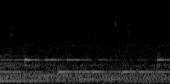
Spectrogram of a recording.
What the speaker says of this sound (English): Also, why is it raining here?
